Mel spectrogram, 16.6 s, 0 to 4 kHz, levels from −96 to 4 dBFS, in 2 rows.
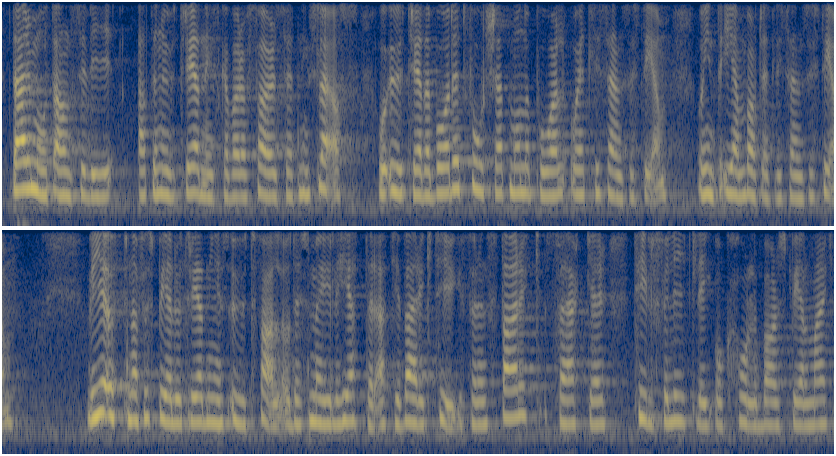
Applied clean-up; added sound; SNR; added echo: none; none; none; none.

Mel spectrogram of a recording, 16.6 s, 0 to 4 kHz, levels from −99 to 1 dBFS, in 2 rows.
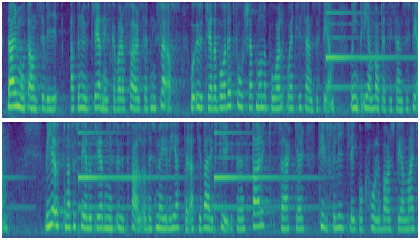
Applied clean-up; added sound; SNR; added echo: none; Harp; 7 dB; none.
